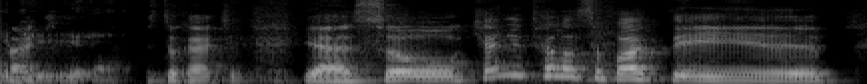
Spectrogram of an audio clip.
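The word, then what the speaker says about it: стукачи: Stukachi, is that how you pronounce it? Yeah, Stukachi, Stukachi.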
